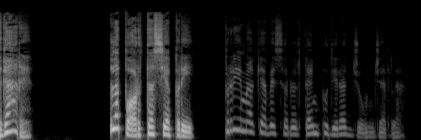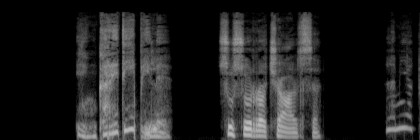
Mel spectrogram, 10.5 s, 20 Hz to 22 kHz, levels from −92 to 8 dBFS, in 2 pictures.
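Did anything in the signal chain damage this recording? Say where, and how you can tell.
Yes. Zipper noise from a stepped gain control at the processing stage. Fades at 2.32–2.90 s (down about 25 dB), 5.75–6.35 s (up about 25 dB) and 9.02 s to the end (down about 20 dB) tick audibly. The level jumps in 2 dB steps, roughly 30 per second, then about seven, each one clicking.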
